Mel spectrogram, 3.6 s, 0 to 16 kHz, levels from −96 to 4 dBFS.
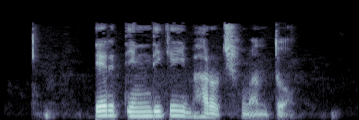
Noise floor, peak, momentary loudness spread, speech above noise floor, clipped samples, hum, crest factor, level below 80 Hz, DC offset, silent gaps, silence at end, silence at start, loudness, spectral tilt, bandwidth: -58 dBFS; -2 dBFS; 16 LU; 38 dB; under 0.1%; none; 20 dB; -54 dBFS; under 0.1%; none; 0.7 s; 0.45 s; -20 LUFS; -5 dB/octave; 8 kHz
